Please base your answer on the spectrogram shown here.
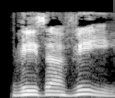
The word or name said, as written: vis a vis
